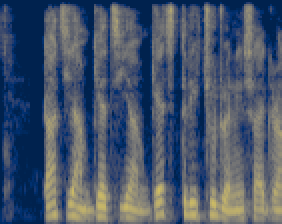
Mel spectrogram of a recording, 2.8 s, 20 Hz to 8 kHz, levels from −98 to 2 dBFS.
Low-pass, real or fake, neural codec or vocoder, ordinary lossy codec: 7.2 kHz; fake; codec, 16 kHz in and 24 kHz out, 2.2 kbps, FireRedTTS-2 codec; none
